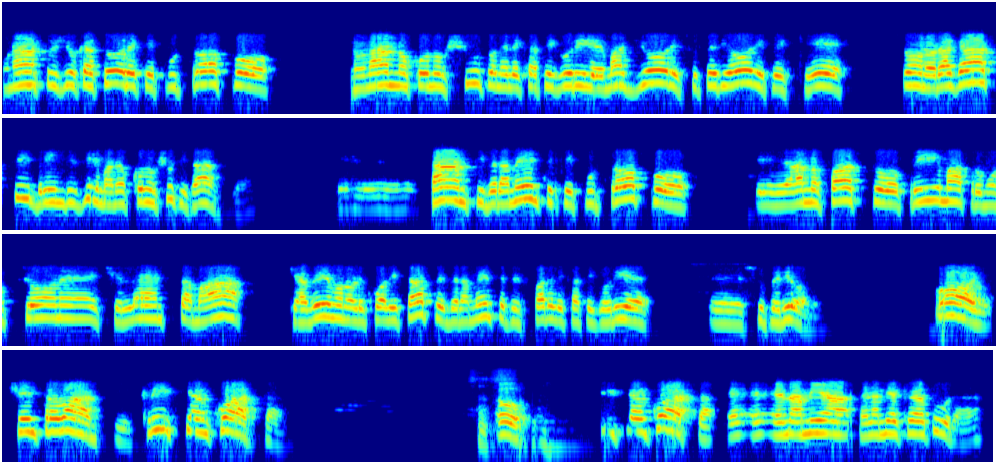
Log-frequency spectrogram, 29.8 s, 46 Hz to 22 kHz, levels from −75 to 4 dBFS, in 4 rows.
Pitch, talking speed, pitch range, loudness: 220 Hz, 120 wpm, 195-245 Hz, -21 LUFS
